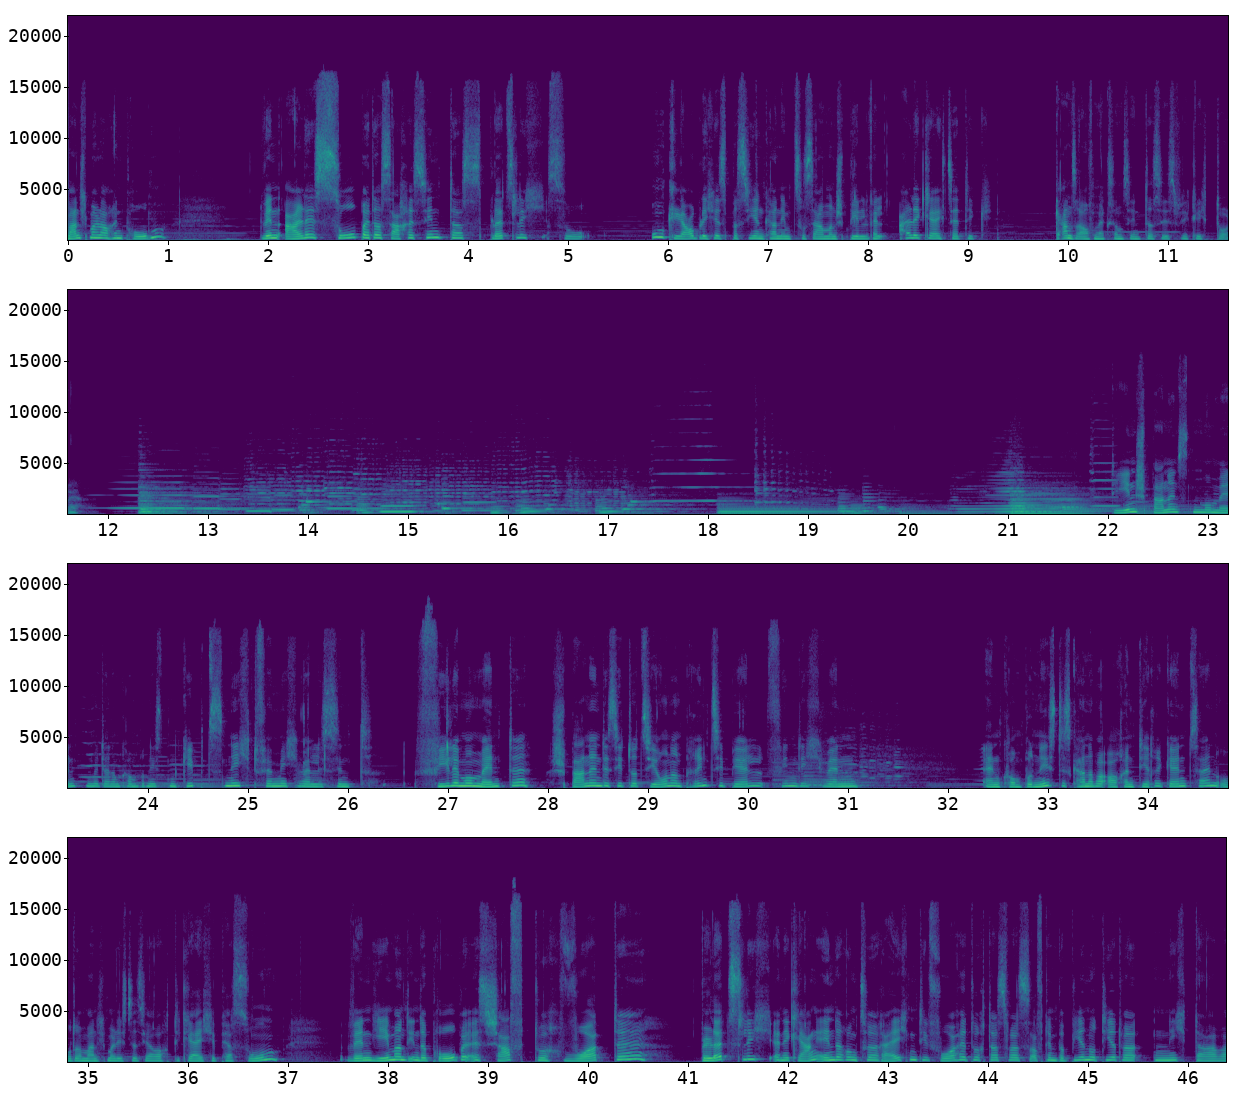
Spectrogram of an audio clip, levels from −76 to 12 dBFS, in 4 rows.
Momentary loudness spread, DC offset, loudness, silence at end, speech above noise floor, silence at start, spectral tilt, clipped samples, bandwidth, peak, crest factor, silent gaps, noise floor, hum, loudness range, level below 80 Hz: 14 LU; under 0.1%; -25 LUFS; 0 s; 37 dB; 0 s; -5 dB/octave; under 0.1%; 16 kHz; -6 dBFS; 18 dB; none; -61 dBFS; none; 9 LU; -50 dBFS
